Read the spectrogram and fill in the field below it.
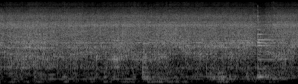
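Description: Cinnamon, two bay leaves and a white cardamom pod sizzle in plenty of hot oil in a wok already used for frying fish, a dense, steady crackling hiss close by with no voices.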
